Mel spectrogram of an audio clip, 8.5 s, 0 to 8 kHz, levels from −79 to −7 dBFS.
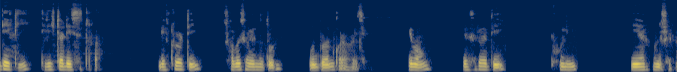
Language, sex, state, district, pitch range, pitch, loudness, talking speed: Bengali, male, West Bengal, Dakshin Dinajpur, 115-140 Hz, 125 Hz, -28 LUFS, 100 wpm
